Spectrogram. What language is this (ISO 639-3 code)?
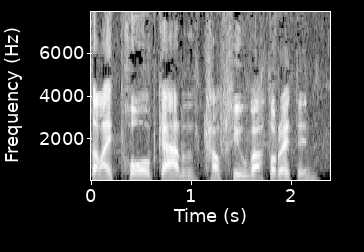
cym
